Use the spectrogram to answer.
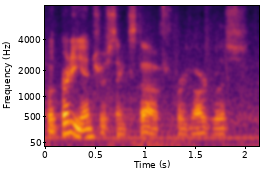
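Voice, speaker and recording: A man's voice: deep voice, animated, a little fast, over music, poor audio. A man chatting casually as co-host, laid-back and joking, with many "uh"s and "yeah"s. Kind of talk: casual chat.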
